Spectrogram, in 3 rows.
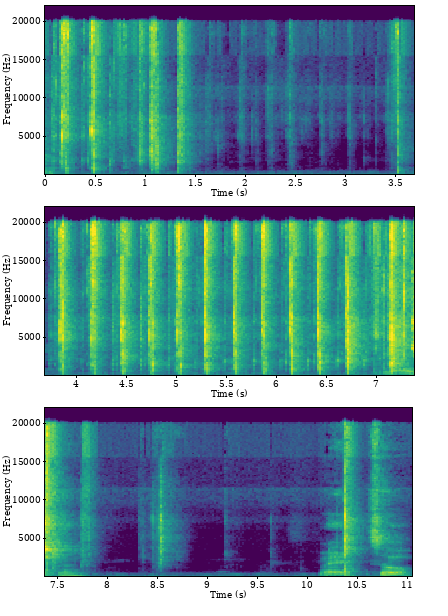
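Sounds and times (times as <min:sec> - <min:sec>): cards clicking: 0:00.0 - 0:01.5, 0:03.4 - 0:07.4.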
